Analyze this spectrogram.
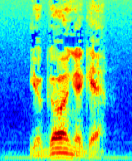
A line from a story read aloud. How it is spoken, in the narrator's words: said softly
